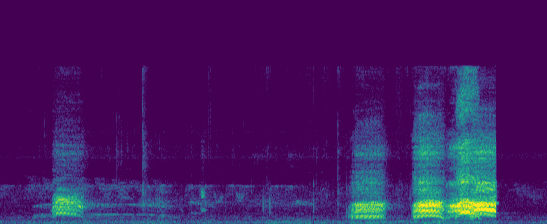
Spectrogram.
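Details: Crows in a fight over food: a single harsh caw, a pause of nearly three seconds, then three coarse, grating caws in quick succession, the last ones the loudest.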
